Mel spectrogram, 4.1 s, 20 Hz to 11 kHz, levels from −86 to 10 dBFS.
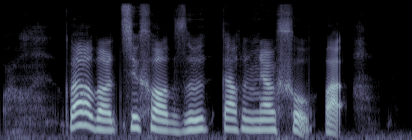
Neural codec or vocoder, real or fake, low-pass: autoencoder, 22.05 kHz, a latent of 192 numbers a frame, VITS, trained on many speakers; fake; 9.9 kHz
